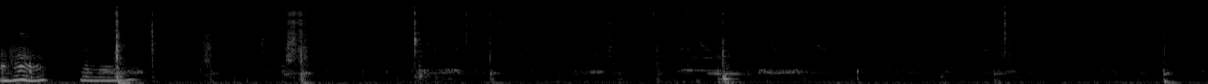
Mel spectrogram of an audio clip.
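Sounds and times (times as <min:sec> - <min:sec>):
small birds chirping: 0:00.0 - 0:12.0
dove cooing: 0:04.2 - 0:04.7, 0:05.8 - 0:08.4.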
